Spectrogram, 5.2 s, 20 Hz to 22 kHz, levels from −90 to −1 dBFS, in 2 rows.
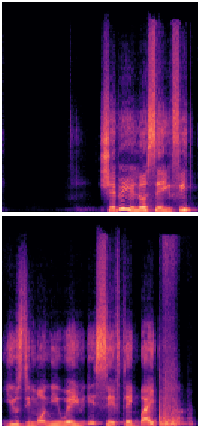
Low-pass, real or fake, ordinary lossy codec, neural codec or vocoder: none; fake; none; autoencoder, 48 kHz, 32 numbers a frame, DAC-VAE, trained on Japanese speech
